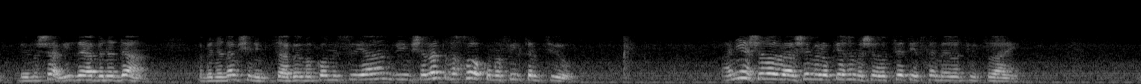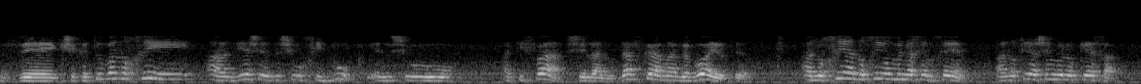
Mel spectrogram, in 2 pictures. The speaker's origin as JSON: {"language": "Hebrew", "country": "Palestine", "second_language": "Hebrew", "said": "כתר מלשון, אני חושב כתר, אני פלסטיני."}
